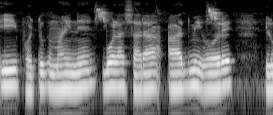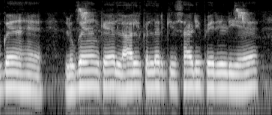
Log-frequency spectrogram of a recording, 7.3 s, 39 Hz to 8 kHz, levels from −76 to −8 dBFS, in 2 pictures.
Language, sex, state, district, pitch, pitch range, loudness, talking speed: Marwari, male, Rajasthan, Churu, 140 Hz, 130-145 Hz, -17 LUFS, 150 wpm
